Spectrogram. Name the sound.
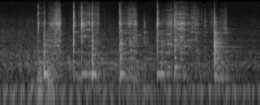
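fried mushrooms being stirred and lifted from oil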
